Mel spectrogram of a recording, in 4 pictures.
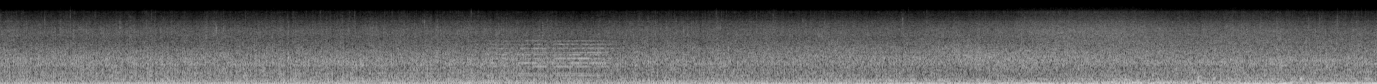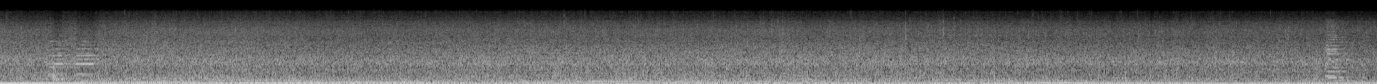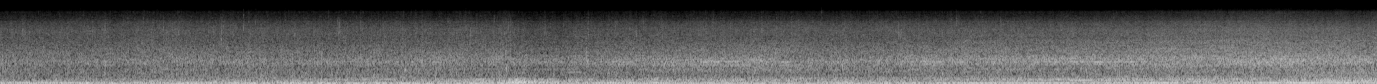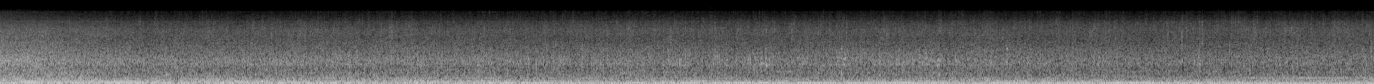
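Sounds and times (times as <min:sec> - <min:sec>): heavy rain on a road: 0:00.0 - 0:55.0
vehicle horns honking: 0:04.9 - 0:06.1, 0:14.2 - 0:14.9, 0:27.0 - 0:27.4.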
